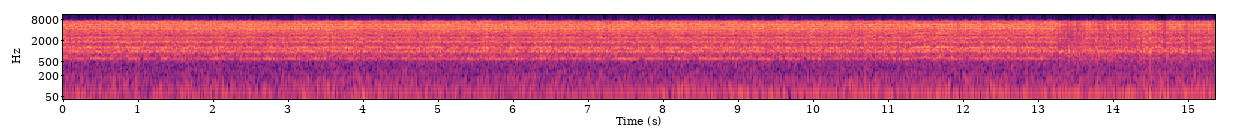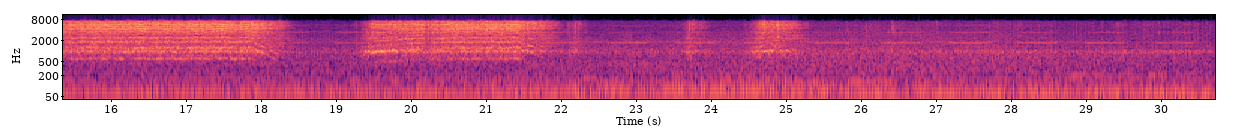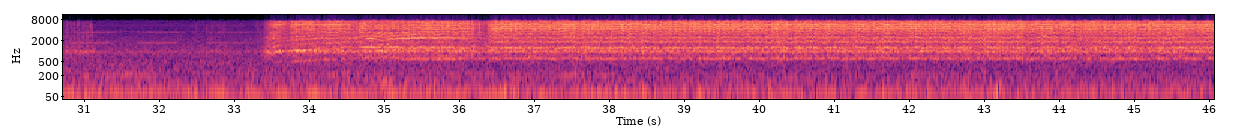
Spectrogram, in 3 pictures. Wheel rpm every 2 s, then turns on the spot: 160, 160, 160, 160, 160, 160, 160, 160, 140, 50, 120, 10, 20, 20, 20, 10, 30, 160, 160, 160, 160, 160, 160.
26-32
